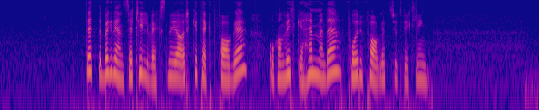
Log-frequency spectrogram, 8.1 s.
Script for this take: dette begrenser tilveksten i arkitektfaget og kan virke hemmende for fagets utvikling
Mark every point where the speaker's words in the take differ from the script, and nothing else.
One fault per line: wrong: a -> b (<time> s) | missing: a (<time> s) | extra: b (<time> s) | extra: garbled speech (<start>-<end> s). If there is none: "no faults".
no faults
